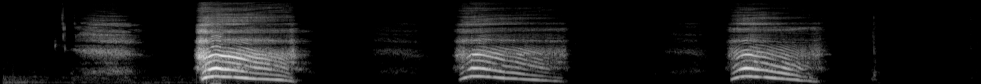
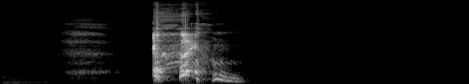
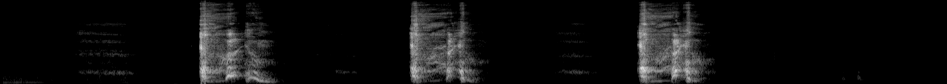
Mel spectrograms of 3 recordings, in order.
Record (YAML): exhalation_length: 9.8 s
exhalation_amplitude: 32768
exhalation_signal_mean_std_ratio: 0.34
cough_length: 4.7 s
cough_amplitude: 32768
cough_signal_mean_std_ratio: 0.24
three_cough_length: 9.5 s
three_cough_amplitude: 32768
three_cough_signal_mean_std_ratio: 0.25
survey_phase: beta (2021-08-13 to 2022-03-07)
age: 65+
gender: Female
wearing_mask: 'No'
symptom_none: true
smoker_status: Ex-smoker
respiratory_condition_asthma: false
respiratory_condition_other: false
recruitment_source: REACT
submission_delay: 2 days
covid_test_result: Negative
covid_test_method: RT-qPCR
influenza_a_test_result: Negative
influenza_b_test_result: Negative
